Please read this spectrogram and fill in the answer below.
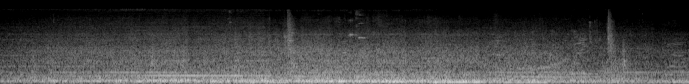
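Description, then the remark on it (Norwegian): A high-speed passenger boat's engine, heard on board the boat from Harstad to Bjarkøy, drones steadily and loudly for about seven seconds, a deep rumbling roar with a few sustained humming tones running through it, unchanging from start to finish. “Vi er om bord på hurtigbåten fra Harstad til Bjarkøy.”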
